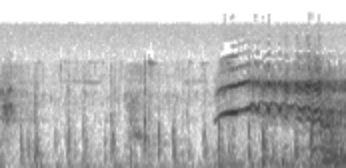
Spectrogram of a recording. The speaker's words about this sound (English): That other horse is making too much noise.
